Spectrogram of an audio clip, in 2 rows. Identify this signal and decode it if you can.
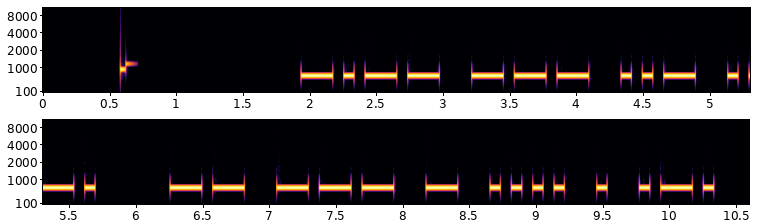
Morse code, heard as a keyed tone, about 15 wpm, 700 Hz. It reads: YOUR MOTHER
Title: Sentences from Top 1600 Words 15wpm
